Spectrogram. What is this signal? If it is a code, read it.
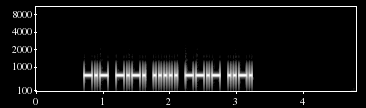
Morse code, heard as a keyed tone, about 36 wpm, 700 Hz. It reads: KC5QF
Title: Speed Racing - USA 2x2 Call Signs 30wpm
